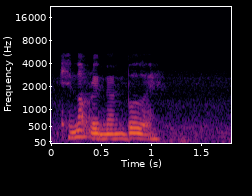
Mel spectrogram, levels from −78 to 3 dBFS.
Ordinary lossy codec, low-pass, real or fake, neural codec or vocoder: none; 5.4 kHz; fake; vocoder, 44.1 kHz, 128 mel bands, Pupu-Vocoder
